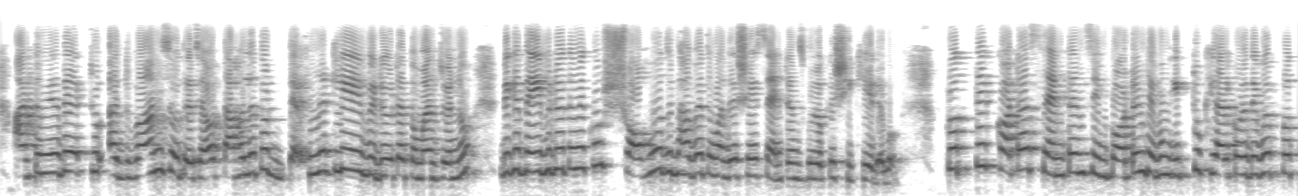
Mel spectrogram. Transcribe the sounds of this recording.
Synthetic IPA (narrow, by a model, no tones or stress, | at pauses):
a̰ɾt̪umid͡ʑod̪iek̚ʈuʔəɖvansɦot̪et͡ɕaot̪aɦolet̪oɖefineʈliejbʱiɖioʈat̪omaɾd͡ʑonːobiked͡ʑejbʱiɖiot̪umikʰubʃɔɦod͡ʑbʱabet̪omad̪eɾʃejseɳʈens̬ɡulokeʃikʰijed̪ebo | pɾot̪ːekːɔʈaseɳʈensimpɔɾʈeɳʈeboŋek̚ʈukʰeaɾkoɾed̪ibepɾo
